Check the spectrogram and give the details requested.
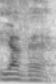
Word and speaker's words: Yahvé: é um nome artificial, porque o nome divino a pronúncia do nome divino é Yahvé.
